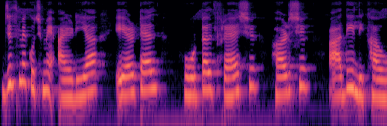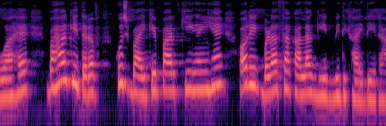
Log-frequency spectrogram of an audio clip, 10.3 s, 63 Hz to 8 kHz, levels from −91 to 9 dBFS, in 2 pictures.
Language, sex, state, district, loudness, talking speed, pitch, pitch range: Hindi, female, Bihar, Begusarai, -24 LUFS, 185 wpm, 240 Hz, 210-275 Hz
